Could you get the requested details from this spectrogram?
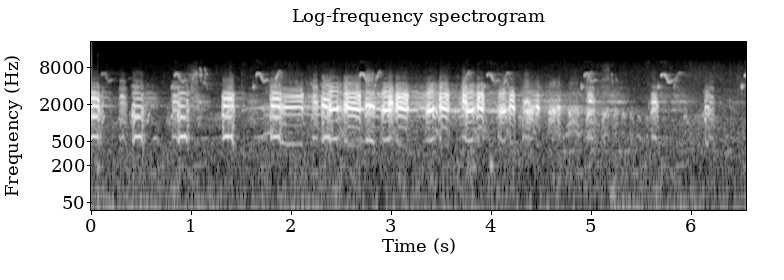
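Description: An Erckel's francolin gives a loud, harsh, cackling series of rapid grating notes that swell into a fast chatter, then break into a few spaced, rasping phrases.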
